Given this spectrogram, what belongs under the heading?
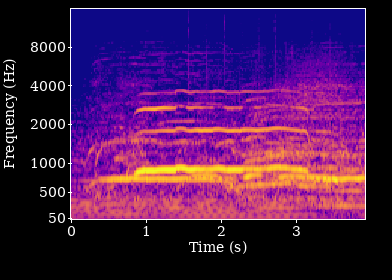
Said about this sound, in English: Jed turned to face the applause. It grew from a modest murmur into a thundering chorus, hundreds of hands coming together in unison.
